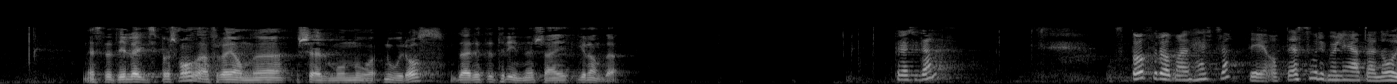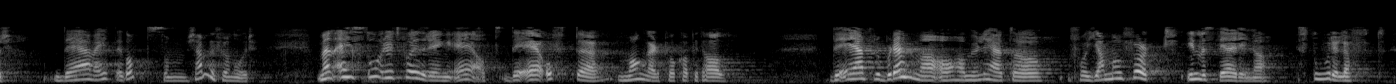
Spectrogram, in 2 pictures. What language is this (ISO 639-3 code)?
nor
